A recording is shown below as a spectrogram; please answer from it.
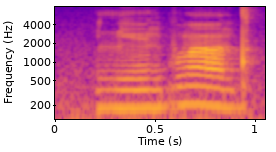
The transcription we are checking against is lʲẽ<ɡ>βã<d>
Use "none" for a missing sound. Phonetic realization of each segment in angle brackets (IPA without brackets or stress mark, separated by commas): ɡ, d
